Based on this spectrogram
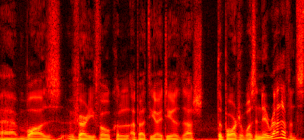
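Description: A man with an Irish accent, very deep and low in pitch, with ordinary pitch variation at a moderate pace. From Ireland. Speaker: historian. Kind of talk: interview.

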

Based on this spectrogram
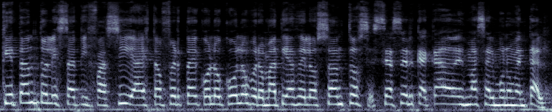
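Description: A woman speaks fairly quickly at a high pitch in a flat monotone with very even loudness and hardly any pauses, over noticeable background noise. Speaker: sports reporter. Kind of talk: field report.

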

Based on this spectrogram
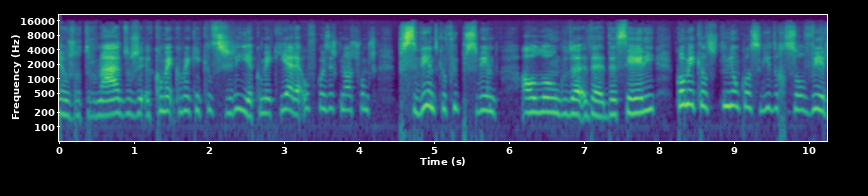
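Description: With a normal speaking voice, a woman talks at a fairly quick pace and medium pitch, with ordinary pitch variation, on a very clean recording against a silent background. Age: 60s. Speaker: political commentator and columnist. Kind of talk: casual interview. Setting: radio studio.

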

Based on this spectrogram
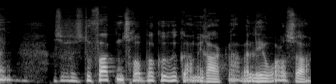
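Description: A woman's fairly low, dark, mellow voice with vocal fry. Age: 40s. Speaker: former sect member and activist. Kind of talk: interview testimony.

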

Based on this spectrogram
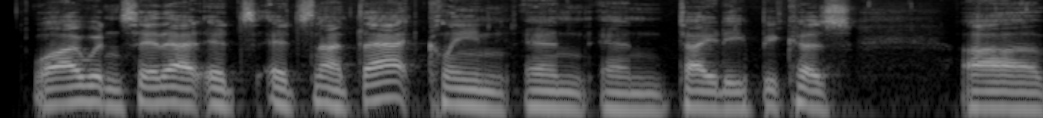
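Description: A dark, mellow tone comes through at a moderate pace with fairly even intonation on a very clean recording with a silent background. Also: man. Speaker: sports beat writer and podcast host. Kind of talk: casual sports chat. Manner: jokey, bantering, with many filler words.

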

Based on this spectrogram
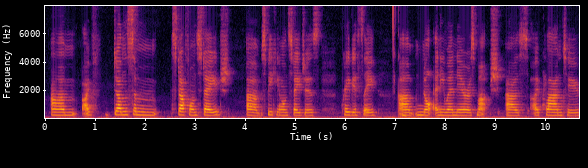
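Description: At a very slow pace, a woman with an English accent speaks in a fairly high pitch with fairly even intonation. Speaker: coach. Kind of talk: casual interview chat.

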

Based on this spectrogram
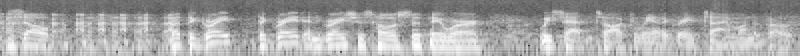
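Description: Music plays in the background as a man talks at a very fast pace with a medium pitch. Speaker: radio news reader. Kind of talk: casual banter.

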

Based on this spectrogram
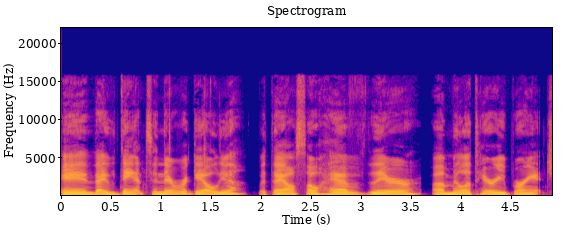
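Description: With a Southern accent, this woman talks at a moderate pace in a medium pitch, her dark, mellow tone and fairly even intonation captured in a dry, close sound with no echo. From Tennessee, US South. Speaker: powwow organizer. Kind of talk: interview. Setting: studio.

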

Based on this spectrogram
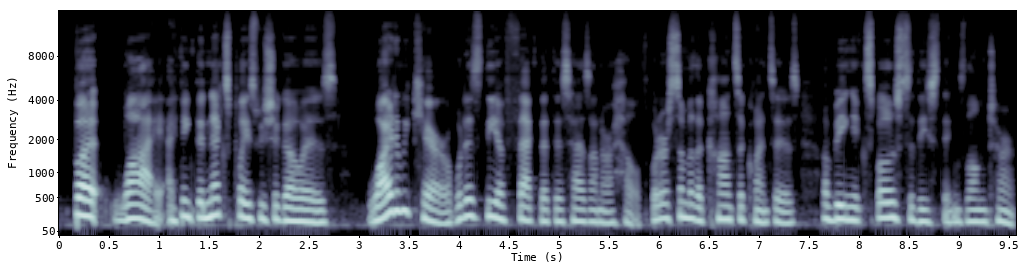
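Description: With a dark, mellow tone and an American accent, a woman speaks at a moderate pace in a fairly low pitch with ordinary pitch variation, in a very clean recording with a silent background. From US Northeast, Pennsylvania. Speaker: podcast co-host. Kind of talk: casual educational chat.

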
